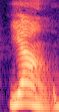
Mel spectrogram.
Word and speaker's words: young: Young, Y-O-U-N-G, 这边呢要注意一下那个 NG 的发音哦，它是这个后舌，就是你舌头的根部翘起。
